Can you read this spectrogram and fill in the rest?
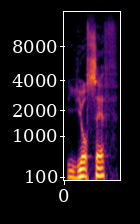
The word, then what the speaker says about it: Yosef: Remember the J in Hebrew, you pronounce as a Y. So if you speak English mostly, it's not Jacob, but it's Yaakov. It's not Joseph, but it's Yosef. And then Jesus, of course, would be Yeshua.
